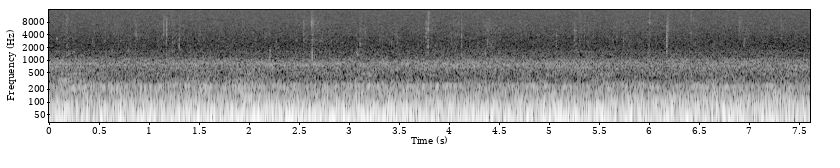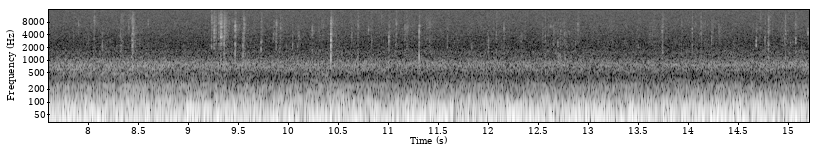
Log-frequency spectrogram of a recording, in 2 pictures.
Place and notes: Königsheide, Berlin - forest ambience at the pond
Part 1 of a 12h sonic observation at Königsheideteich, a small pond and sanctuary for amphibia. Recordings made with a remote controlled recording unit. Distant city drone (cars, S-Bahn trains etc.) is present more or less all the time in this inner city Berlin forest. Drops of rain
(IQAudio Zero/Raspberry Pi Zero, Primo EM172)
Deutschland, 23 May 2020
